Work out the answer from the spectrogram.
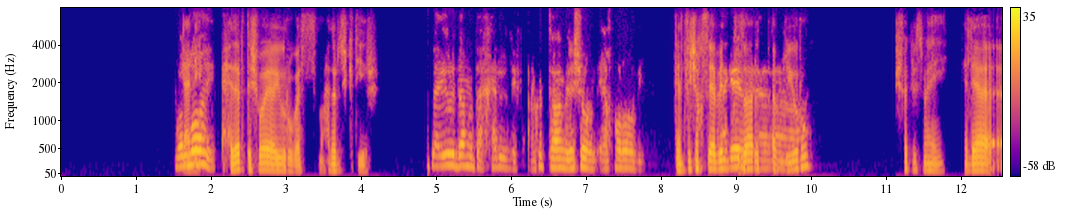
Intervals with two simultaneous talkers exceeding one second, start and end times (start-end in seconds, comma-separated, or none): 8.8-10.0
